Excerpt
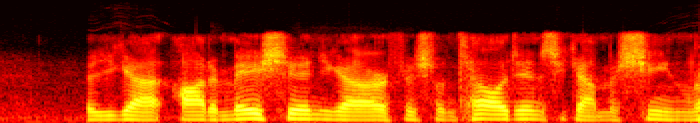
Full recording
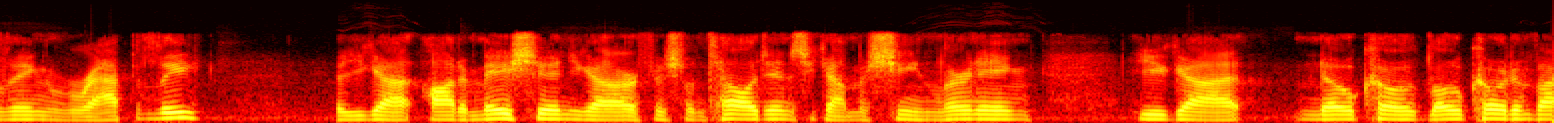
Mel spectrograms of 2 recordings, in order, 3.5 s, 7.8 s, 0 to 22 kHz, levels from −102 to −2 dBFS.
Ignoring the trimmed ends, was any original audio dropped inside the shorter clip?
no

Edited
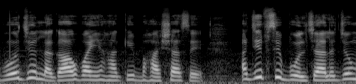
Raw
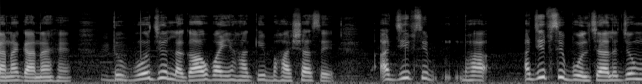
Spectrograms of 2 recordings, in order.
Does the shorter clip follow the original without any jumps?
no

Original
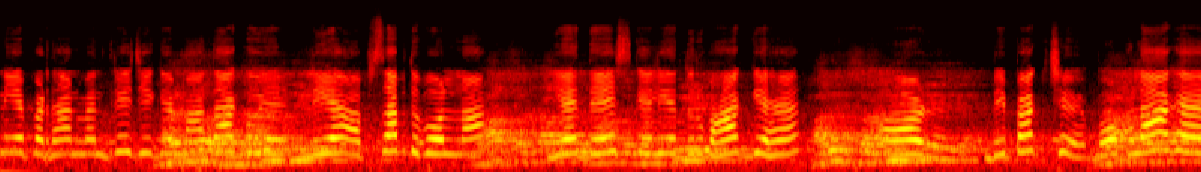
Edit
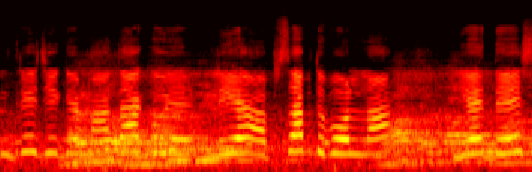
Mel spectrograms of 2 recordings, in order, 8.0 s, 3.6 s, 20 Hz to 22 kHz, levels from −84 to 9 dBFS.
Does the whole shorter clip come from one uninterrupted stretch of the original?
yes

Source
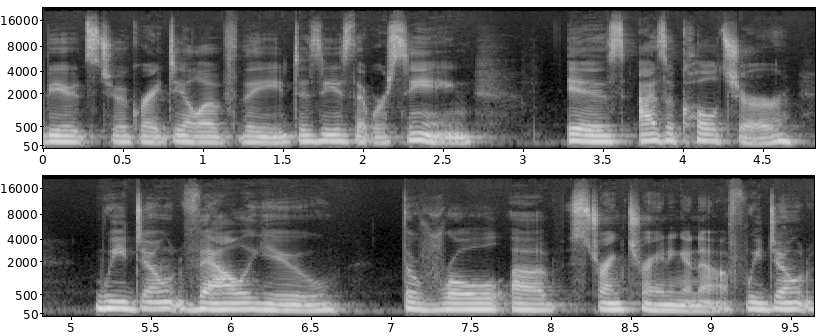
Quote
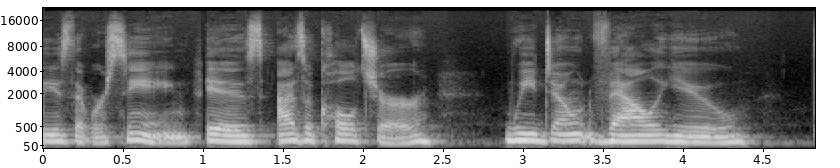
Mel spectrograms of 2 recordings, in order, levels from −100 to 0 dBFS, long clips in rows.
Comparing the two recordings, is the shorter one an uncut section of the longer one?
no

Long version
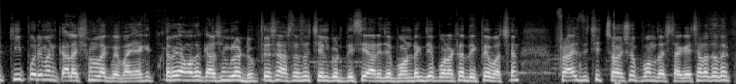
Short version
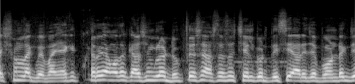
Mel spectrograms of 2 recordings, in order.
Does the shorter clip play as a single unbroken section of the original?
yes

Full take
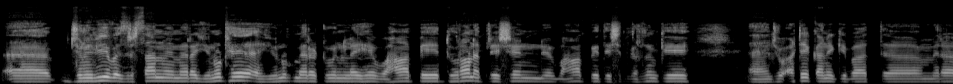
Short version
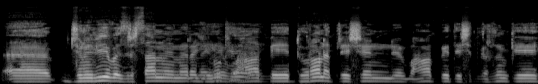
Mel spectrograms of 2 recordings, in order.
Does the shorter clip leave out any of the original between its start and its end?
yes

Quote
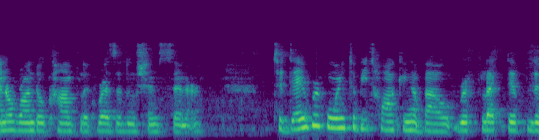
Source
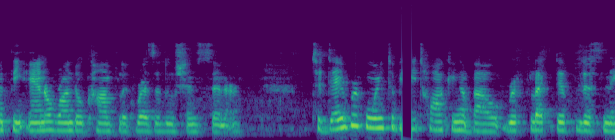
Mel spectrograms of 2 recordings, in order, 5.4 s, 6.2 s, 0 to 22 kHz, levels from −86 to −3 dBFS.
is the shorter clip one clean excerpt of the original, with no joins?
no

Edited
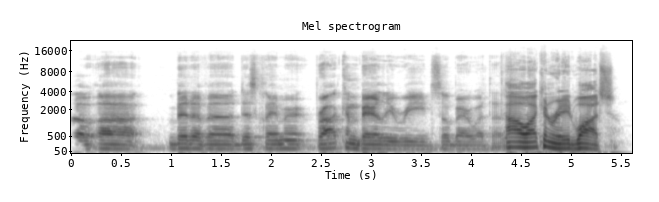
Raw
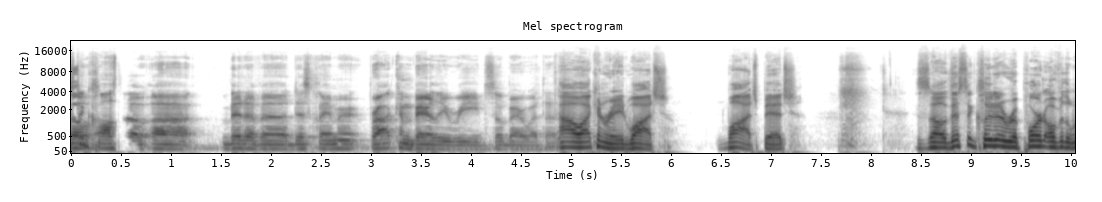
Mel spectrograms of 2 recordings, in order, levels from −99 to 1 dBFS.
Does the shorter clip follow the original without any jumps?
yes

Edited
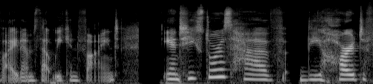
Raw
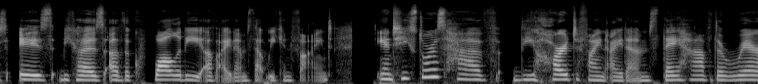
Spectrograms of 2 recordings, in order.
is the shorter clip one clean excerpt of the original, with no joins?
yes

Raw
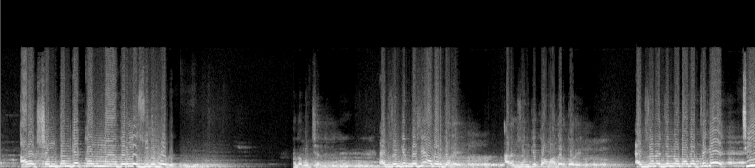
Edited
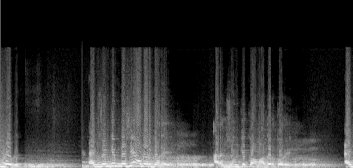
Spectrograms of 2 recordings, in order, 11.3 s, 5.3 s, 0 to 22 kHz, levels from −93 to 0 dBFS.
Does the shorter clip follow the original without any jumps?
no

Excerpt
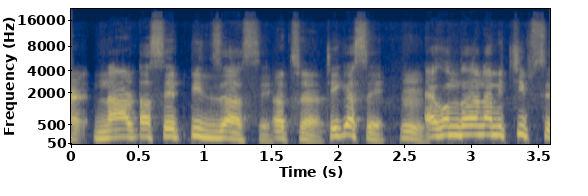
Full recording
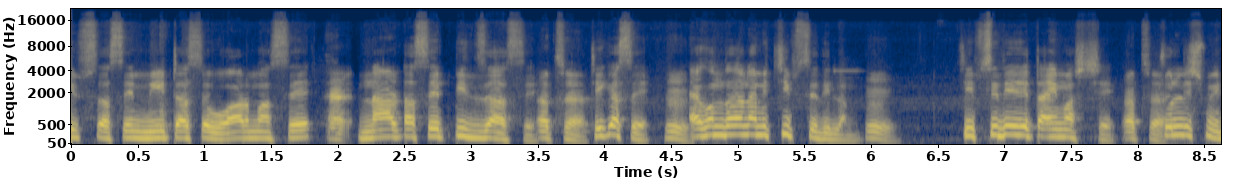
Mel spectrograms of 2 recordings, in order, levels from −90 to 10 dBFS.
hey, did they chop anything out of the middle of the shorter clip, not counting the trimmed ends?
no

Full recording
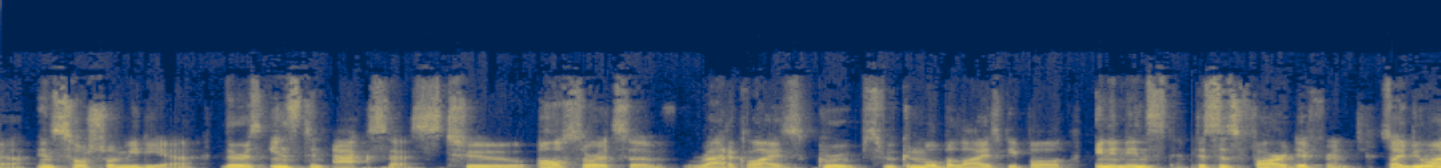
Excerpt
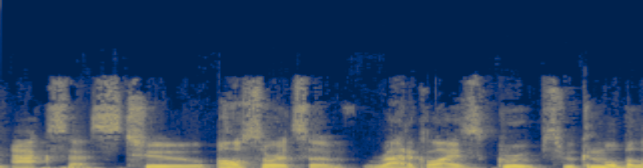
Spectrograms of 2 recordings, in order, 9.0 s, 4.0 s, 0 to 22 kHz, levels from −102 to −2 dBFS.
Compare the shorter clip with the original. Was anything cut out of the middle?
no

